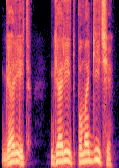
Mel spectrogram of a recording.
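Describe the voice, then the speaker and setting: A man's voice: a little high, expressive, measured pace, a little mellow, no room sound, studio quality, voice pushed up. A man voicing a desperate young peasant mother who wails and pleads for help. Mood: frantic. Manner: pleading, wailing cries for help.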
